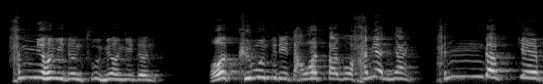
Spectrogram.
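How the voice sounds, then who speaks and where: High-voiced animated pastor preaching. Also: male voice. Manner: animated preaching, acts out quoted voices, swings loud and soft. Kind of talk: sermon. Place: church sanctuary.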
